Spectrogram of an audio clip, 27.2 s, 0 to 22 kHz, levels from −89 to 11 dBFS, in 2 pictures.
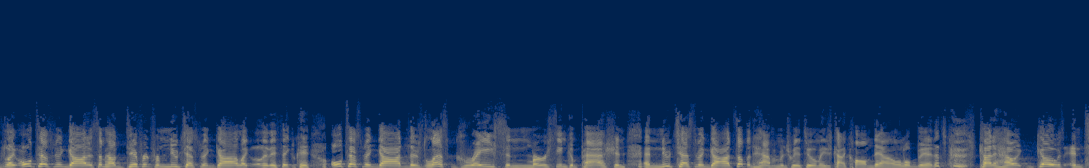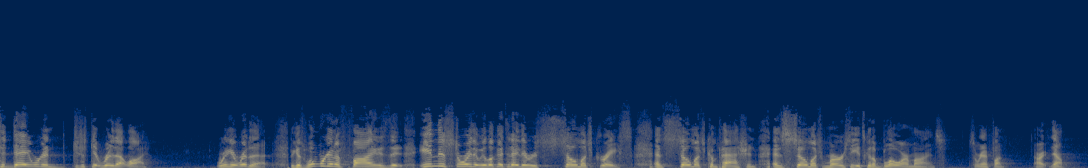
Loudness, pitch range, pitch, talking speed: -23 LUFS, 185-240 Hz, 215 Hz, 250 wpm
